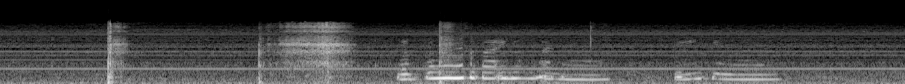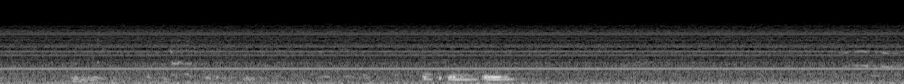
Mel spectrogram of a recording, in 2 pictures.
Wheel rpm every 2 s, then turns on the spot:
0, 0, 0, 0, 0, 0, 0, 0, 0.
none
